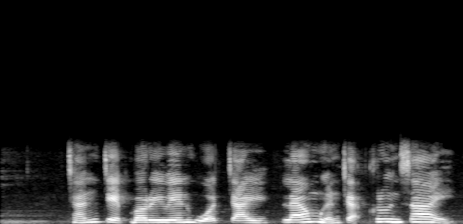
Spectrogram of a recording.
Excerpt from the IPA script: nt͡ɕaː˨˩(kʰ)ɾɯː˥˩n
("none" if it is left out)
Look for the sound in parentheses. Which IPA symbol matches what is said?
kʰ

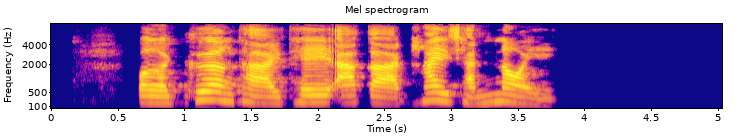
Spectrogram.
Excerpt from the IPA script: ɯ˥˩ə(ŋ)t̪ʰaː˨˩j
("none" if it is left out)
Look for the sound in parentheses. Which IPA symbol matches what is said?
ŋ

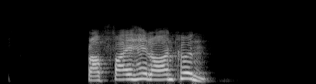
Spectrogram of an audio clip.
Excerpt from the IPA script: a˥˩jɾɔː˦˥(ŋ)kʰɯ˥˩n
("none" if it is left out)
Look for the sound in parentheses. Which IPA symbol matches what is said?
n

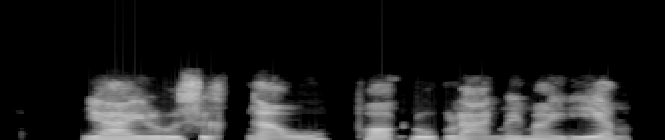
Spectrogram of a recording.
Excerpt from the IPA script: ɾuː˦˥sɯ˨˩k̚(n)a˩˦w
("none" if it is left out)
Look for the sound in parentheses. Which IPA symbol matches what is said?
ŋ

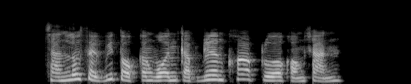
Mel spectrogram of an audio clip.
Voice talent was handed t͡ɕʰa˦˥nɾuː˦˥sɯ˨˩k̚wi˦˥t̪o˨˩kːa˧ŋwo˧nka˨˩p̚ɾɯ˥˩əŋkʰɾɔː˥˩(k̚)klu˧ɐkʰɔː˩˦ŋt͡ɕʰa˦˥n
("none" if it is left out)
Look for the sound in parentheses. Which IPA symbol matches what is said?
p̚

